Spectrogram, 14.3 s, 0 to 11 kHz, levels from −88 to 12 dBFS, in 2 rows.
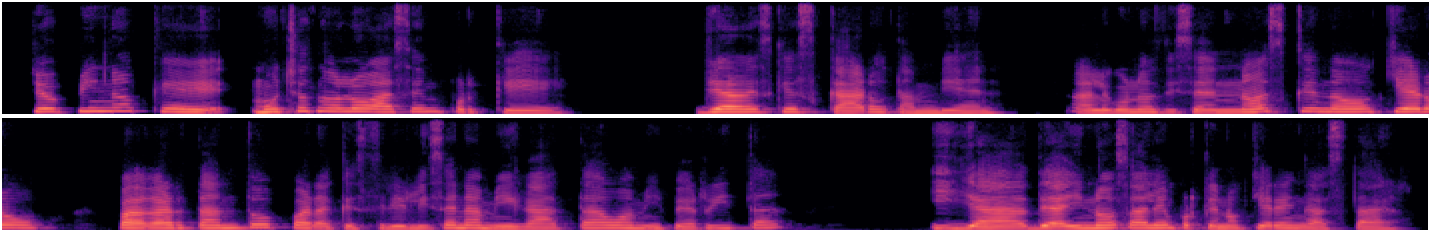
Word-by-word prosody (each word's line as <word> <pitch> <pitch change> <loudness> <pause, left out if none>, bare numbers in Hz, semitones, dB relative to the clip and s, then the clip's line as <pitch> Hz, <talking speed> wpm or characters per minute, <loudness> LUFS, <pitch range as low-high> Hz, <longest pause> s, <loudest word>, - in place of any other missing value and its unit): Yo 295 0 +3
opino 330 +4 -2
que 270 -4 0
muchos 280 +5 +2
no 315 -1 +1
lo 310 0 +2
hacen 290 +1 0
porque 215 -6 -5 0.6
ya 270 +2 +7
ves 270 0 0
que 275 - -1
es 270 0 -2
caro 245 0 -1
también, 210 -2 -5 0.3
algunos 245 +2 -1
dicen: 235 0 -3
"No, 265 +2 +3
es 290 -1 -4
que 315 0 -4
no 285 -1 +1
quiero 280 0 +2 0.3
pagar 255 0 +4
tanto 270 +3 0
para 245 -4 0
que 235 - -4
esterilicen 230 +3 -1
a 265 - +2
mi 230 -2 0
gata 230 +4 -2
o - - +1
a - - +1
mi 235 -2 -2
perrita", 255 +6 -6 0.7
y 235 -3 -4
ya 235 0 +3
de 250 +3 +4
ahí 240 0 +4
no 265 +2 +4
salen 270 0 +2
porque 270 -3 -3
no 230 0 -2
quieren 245 0 -1
gastar, 210 -1 -5
255 Hz, 180 wpm, -23 LUFS, 230-275 Hz, 0.7 s, ya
